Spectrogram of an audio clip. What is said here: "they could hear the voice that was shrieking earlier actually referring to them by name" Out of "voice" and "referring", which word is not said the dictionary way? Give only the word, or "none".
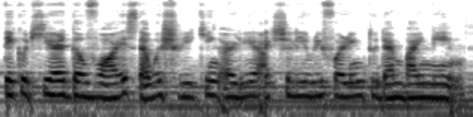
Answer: none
